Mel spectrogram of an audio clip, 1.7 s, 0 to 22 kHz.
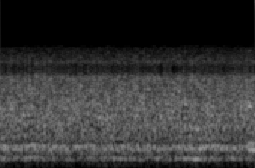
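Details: A dense, steady, loud hum from likely over 20,000 Western honeybees with a low drone and faint overtones, as the colony streams into an old bird box that is being moved to a Langstroth hive.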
